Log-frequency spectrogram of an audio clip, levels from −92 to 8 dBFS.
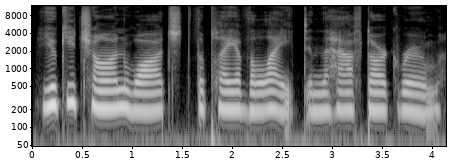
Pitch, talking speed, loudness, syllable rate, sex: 200 Hz, 190 wpm, -17 LUFS, 3.8 syllables/s, female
